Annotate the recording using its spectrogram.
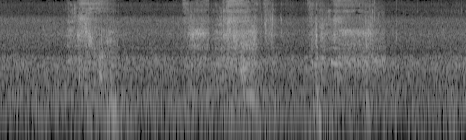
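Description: A blade strikes a creature with sharp, wet hits.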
